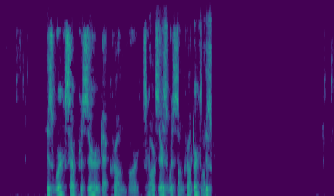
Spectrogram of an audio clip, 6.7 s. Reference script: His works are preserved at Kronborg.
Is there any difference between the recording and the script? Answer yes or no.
yes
